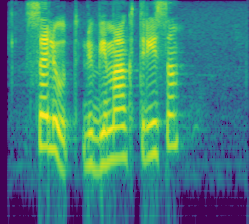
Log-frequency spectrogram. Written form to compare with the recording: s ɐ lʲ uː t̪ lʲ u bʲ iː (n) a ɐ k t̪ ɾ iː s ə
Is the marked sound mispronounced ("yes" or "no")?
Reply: yes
